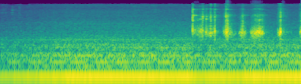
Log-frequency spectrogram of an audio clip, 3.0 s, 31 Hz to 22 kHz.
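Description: A metal housing part from a Viair 480 air compressor, which feels like plastic but is aluminum, is tapped and gives about seven quick, bright metallic clinks near the end of the clip. A steady low hum runs underneath throughout, and the ringing tone confirms the part is metal.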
